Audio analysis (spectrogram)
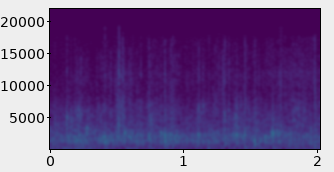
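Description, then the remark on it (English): A crowd claps steadily in response to news that donations raised over recent weeks, a dense patter of many hands forming a bright, continuous wash of applause at even loudness, with no voices over it. “You can clap for that.”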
